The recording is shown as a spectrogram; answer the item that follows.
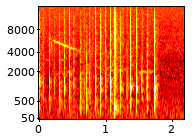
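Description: Faint, quick patter of a small child's running footsteps on pavement, about nine light taps a second, stopping shortly before the end.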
